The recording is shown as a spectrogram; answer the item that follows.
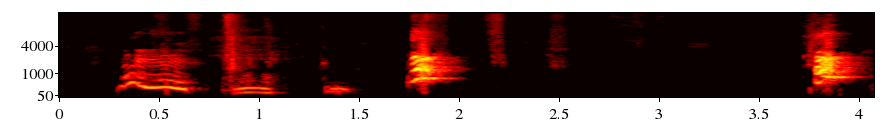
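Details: Sheepadoodle puppy, a female Old English Sheepdog and Standard Poodle cross, barking to demand attention as she closes a laptop. A person speaks first, then two bright, abrupt barks about two seconds apart.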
